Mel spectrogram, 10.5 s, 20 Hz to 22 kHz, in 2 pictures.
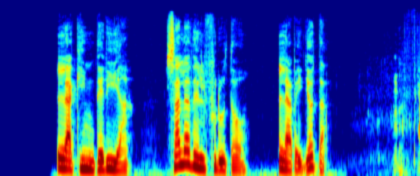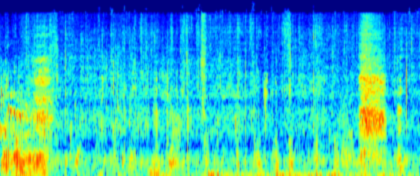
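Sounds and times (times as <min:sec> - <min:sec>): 
speech: 0:00.7 - 0:04.2, 0:04.9 - 0:06.0
pigs rustling and snuffling as they move: 0:04.5 - 0:10.4
Iberian pigs grunting and squealing: 0:04.7 - 0:10.4.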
